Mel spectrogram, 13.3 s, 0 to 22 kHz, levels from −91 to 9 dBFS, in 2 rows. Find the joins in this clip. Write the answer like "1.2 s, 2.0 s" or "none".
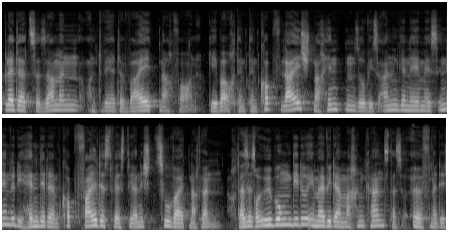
3.0 s, 3.7 s, 9.6 s, 10.0 s, 10.5 s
